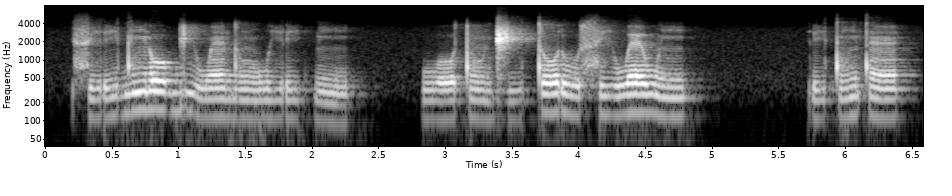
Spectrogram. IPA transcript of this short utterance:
si˨ɾi˧dĩ˦ ɾo˦ɡi˦˨ wɛ̃˧dũ˨ wi˨ɾi˨k͡pĩ˨ | wo˨tũ˨d͡ʒi˨ to˧ɾu˨ si˧wɛ˦wĩ˧ | ɾi˨tĩ˨˦tɛ̃˧

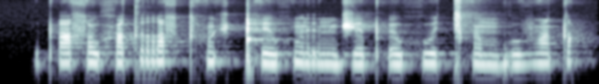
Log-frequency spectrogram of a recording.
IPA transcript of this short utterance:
pʼesˤuxʷətˤrusˤ tʰũʃǃʰexʷẽr nd͡ʒepʼøxʷeǀʰə̃ mbuvõtˤ

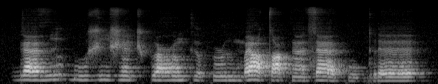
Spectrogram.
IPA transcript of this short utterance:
ɡæɦil ɠu ʒiʒæ̃t͡ʃpʏ ʕũkʲɔkɹɨm æ tˤukæ̃sæ kuɡrɛ

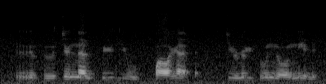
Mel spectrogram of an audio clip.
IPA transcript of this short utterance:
rɯʔɯtø n̪æɳhyd̪yw | pɑɣæʔ | tyɳ yʔu non̪iɳ

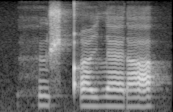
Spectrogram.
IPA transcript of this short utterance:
hʏʃqʼilæɾa

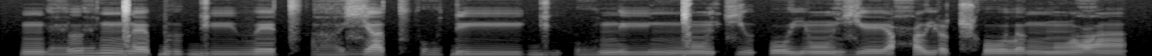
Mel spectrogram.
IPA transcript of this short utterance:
ŋɛ̤lɛ̤ ŋ͡ǀɛɓɯɡiː βet͡sʼa̤ʑa t͡sʼo̤ɗiːɡi̤ ʔo̤niː ŋ͡ǀõt͡ɕɯ ʔo jõʑeː ħɯjʌʈ͡ʂʰolʌ ŋõʕã

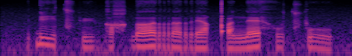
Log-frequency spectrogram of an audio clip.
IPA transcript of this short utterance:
ɗit͡sʼy ɡʌχɠʌrʌ rɛɪ̯qʼʏnɛhu t͡sʼu

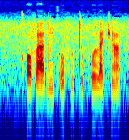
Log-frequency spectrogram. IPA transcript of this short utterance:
kʰɔ˦faː˨ dũ˨ kʼo˦fu˨ tʊ˨pʰo˦la˨ t͡ʃã˨

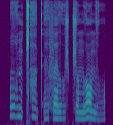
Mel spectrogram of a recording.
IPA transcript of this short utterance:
ðˤe̤˥˨nǁʰa̤˥˨kʼɛ̤˨˦ fɛ˨ðɔ̤˨˦ʃt͡ʃɤ˨n ðɔ˥˨nzɔ̤˨

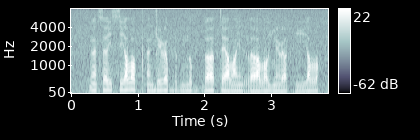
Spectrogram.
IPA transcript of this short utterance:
ɠə̃səi̯silˠ opʰə̃ɡiɭ ɤbøbnobɠʌ tɛlˠĩrʌ lˠoʎə̃ɭʌkilˠ

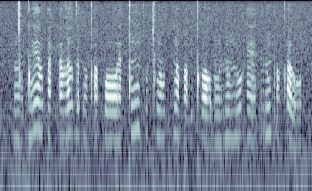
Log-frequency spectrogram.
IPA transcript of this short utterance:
ŋ͡ǀɔ̤ɡ͡ǃɛ̃ːʁ pãʔpʼãʁɪʁdʌʔ ɾɔ̤qʼɔ̃ʔpɔː ɾãʔǃũːpʼuǀʰũːʁ t͡sʼũqɔ̃ʔ ɪǃʰɔːʁʔũːrũ nɔ̤hɛ̃ | rũpʼɔ̤ qʰuʁ

